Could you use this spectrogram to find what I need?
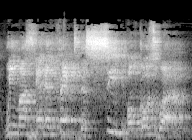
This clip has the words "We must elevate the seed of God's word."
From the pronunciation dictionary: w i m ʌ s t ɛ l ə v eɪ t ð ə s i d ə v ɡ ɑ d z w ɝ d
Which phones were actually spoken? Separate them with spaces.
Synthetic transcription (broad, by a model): w i m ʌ s t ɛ n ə f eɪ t ð ə s i d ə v ɡ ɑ d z w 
